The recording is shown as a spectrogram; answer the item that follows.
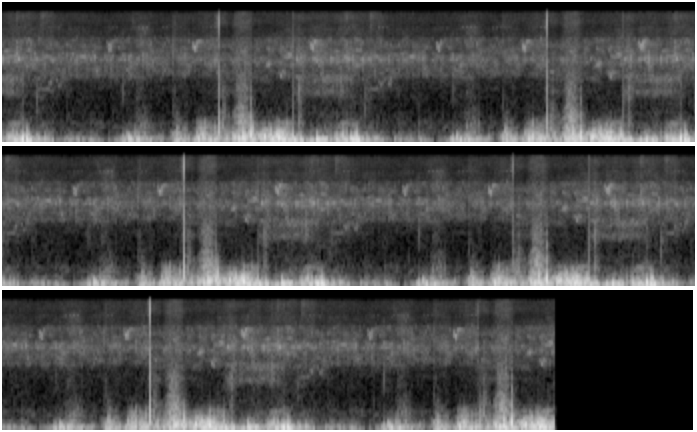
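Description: Footsteps on dry grass and a dirt path while walking with a handheld camera, coming as uneven low thumps about once a second along with wind and handling noise on the microphone. Faint high chirping repeats in the background, and the sound cuts off suddenly near the end.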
